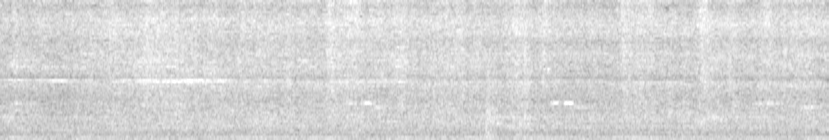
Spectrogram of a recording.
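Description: Steady whir and hum of a row of running Panasonic NPM pick-and-place machines placing surface-mount components on circuit boards. A low drone comes and goes, with faint ticks and a few short high tones.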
